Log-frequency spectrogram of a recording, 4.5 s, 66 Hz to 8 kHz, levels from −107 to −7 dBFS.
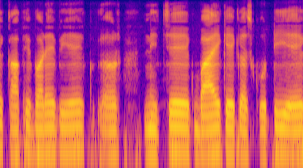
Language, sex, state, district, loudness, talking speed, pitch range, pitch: Hindi, male, Jharkhand, Deoghar, -21 LUFS, 145 wpm, 100-105 Hz, 100 Hz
